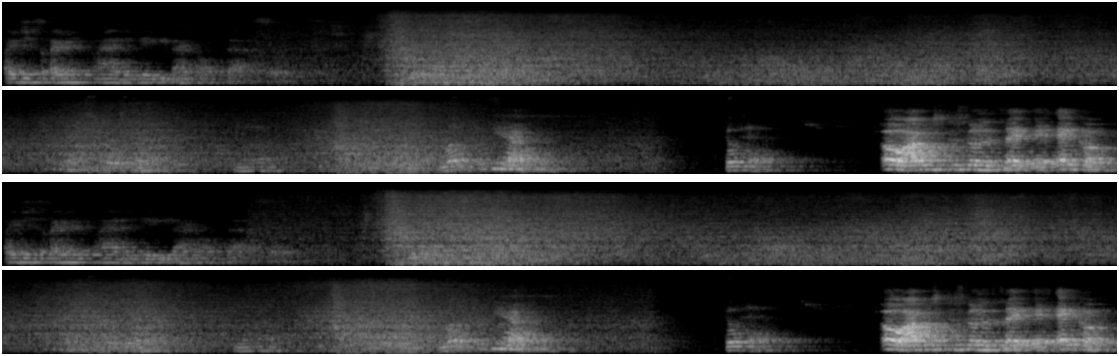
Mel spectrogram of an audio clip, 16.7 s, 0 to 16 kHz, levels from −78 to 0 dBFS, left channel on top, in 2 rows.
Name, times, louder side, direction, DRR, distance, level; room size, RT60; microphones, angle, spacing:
voice 1, 0.0-2.6 2.9-3.8, left 1 dB, 70° left, -6 dB, 2.2 m, -43 dB
sound 1, 1.8-13.3, right 1 dB, 45° right, 2.5 m, -42 dB
voice 2, 8.7-9.6 10.1-10.4 11.6-12.5 13.8-14.1, equal, 15° left, -2 dB, 1.5 m, -37 dB
voice 3, 14.9-16.5, equal, 5° right, -4 dB, 1.9 m, -24 dB
14.5 x 6.8 x 3.0 m, 1.1 s
head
